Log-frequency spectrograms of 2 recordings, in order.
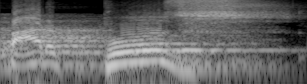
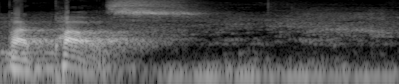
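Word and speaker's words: purpose: এখানে একটা কথা বলছি, এই যে পারপাস উচ্চারণ PURPOS, সুতরাং অনেকেই মনে হয় পারপোজ। Develop students, it will be wrong, ভুল হবে, ভুল। The pronunciation of it will be পারপাস।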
